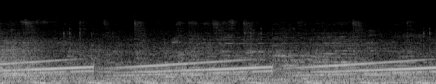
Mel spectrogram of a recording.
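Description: Buffalo Gold Max Power video slot machine's reel-spin sound effect: a cluster of electronic tones rising steadily in pitch, breaking off and starting again from low about every two seconds, over a dense low casino rumble.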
